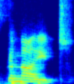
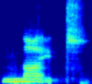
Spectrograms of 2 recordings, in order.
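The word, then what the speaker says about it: knit: n k n n k n i t is not pronounced as canite we are pronouncing it as knight right b i as in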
